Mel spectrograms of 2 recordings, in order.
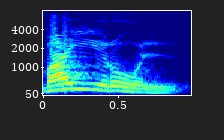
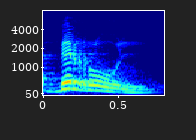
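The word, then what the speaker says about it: pyrrole: خدوا بالكم من حته بايرول دي، ان الواي بتتنطق بايرول، في خطأ شائع والناس بتلهمل الواي دي وتقولها بيرول، ما تنطقش الواي، تقول لك بيرول، لا مش بيرول، هو بايرول، اسمه بايرول.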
